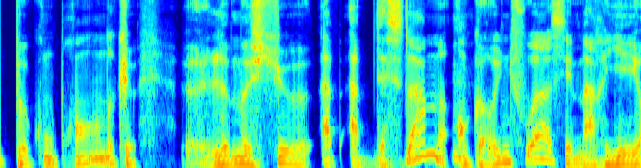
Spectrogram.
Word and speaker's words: Abdeslam: Personne ne peut comprendre que monsieur Abdeslam, c'est comme ça qu'on prononce.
